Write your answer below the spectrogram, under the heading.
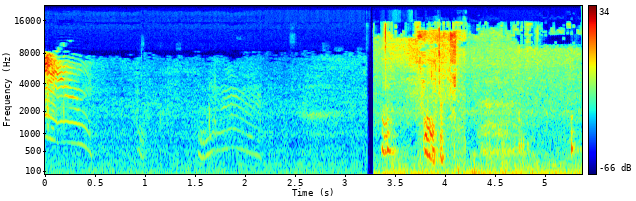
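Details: A kitten gives a high meow that falls steeply, then softer curving mews, before a loud burst of handling noise and rustling takes over.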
